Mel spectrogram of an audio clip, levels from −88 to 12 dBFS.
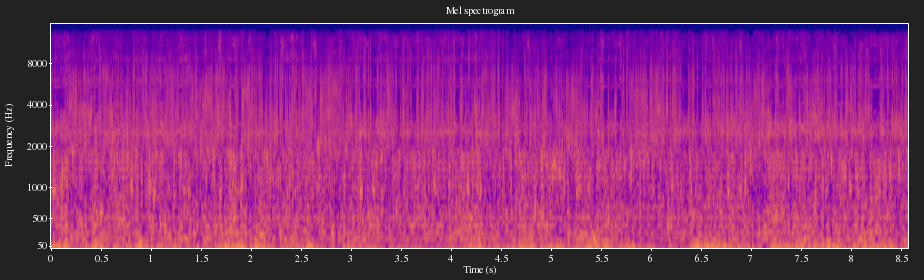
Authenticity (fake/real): fake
